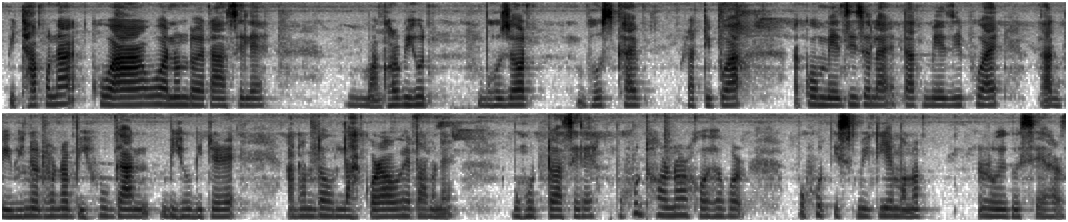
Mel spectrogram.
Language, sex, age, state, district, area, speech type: Assamese, female, 30-45, Assam, Charaideo, urban, spontaneous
